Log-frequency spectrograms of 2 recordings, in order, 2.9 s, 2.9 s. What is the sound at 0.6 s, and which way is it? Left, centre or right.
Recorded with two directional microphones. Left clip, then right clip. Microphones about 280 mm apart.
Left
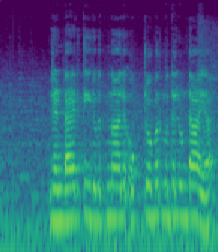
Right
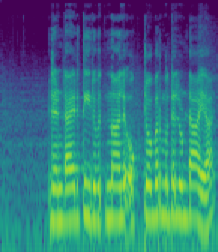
Speech, right.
